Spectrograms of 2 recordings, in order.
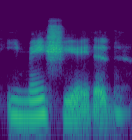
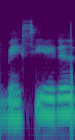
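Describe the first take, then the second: First: The middle consonant is a 'sh' sound. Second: The middle consonant is an 's' sound. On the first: "with an S H in the middle" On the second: "I don't pronounce it like that. I say emaciated"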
